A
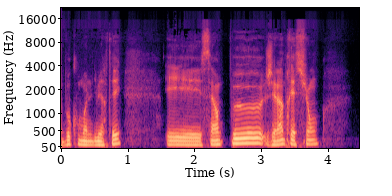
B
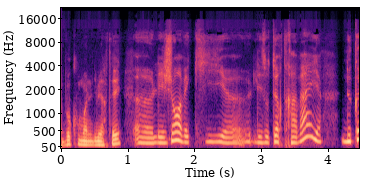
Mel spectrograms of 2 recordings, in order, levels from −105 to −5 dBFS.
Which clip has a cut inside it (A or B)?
B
